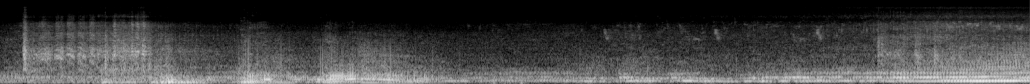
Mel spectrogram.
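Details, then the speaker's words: 1997 Suzuki Sidekick, oil slightly black but not mixed with coolant: cranks and catches quickly into a smooth, steady idle with light revs, with no metal knock from rings or block; normal idle. "udah kita starter dan kondisinya langsam suaranya halus suaranya enggak ada masalah"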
